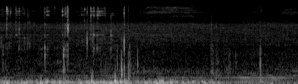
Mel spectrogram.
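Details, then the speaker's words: 1988 BMW K75 motorcycle, first start after 22 years, fuel and rubber parts restored, tank cleaned, new battery: low steady rumble on choke with a little throttle, no misfires; normal running. "Did you just hear that? Choke. It's running. I cannot believe it's running."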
